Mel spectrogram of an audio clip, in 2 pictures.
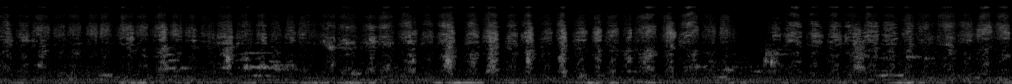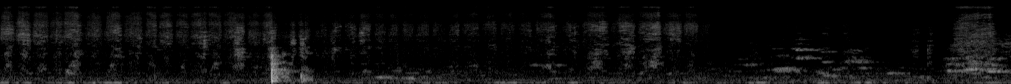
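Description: A chalkboard duster rubs across a chalkboard in quick repeated strokes, wiping the chalk writing off. There is a single knock about two thirds of the way through. The rubbing stops a few seconds before the end.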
